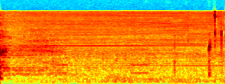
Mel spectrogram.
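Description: Quiet room tone with a faint, steady hum.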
